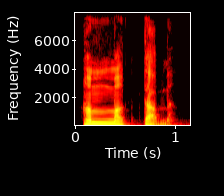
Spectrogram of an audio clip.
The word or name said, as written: हम-मक्तब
